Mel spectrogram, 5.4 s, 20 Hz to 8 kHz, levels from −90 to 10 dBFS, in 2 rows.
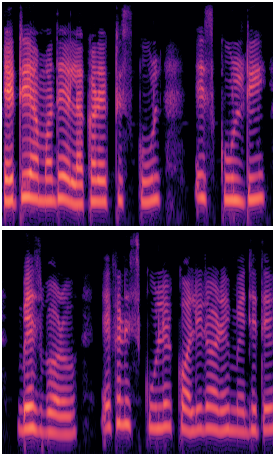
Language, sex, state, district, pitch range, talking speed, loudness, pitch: Bengali, female, West Bengal, Paschim Medinipur, 245-275 Hz, 190 wpm, -22 LUFS, 255 Hz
